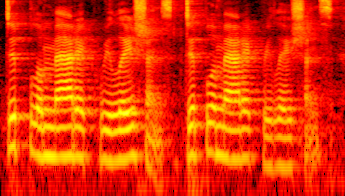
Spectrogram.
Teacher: Diplomatic relations. You can still hear a bit of a stress on the mat, but di now has taken over the main stress in this phrase. So diplomatic relations. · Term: stress has shifted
